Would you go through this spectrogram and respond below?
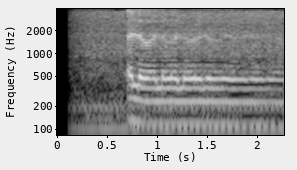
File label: Voice Note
